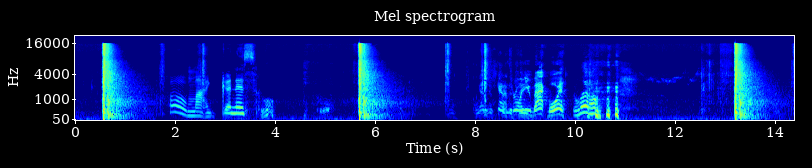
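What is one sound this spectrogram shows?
A gun fires loud single shots outdoors, each echoing away.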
